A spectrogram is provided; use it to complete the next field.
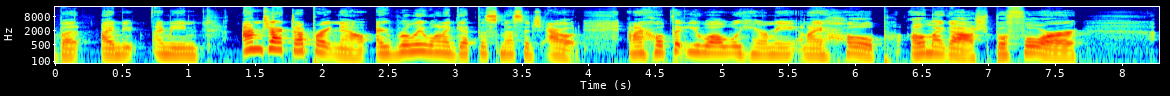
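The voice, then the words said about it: Talking really loud, excited. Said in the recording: “I'm talking really loud”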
